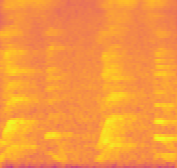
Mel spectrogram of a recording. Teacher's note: I am stressing on list, not tin. So what I will do here, when I am stressing on this word list, I am not this L will not be double.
